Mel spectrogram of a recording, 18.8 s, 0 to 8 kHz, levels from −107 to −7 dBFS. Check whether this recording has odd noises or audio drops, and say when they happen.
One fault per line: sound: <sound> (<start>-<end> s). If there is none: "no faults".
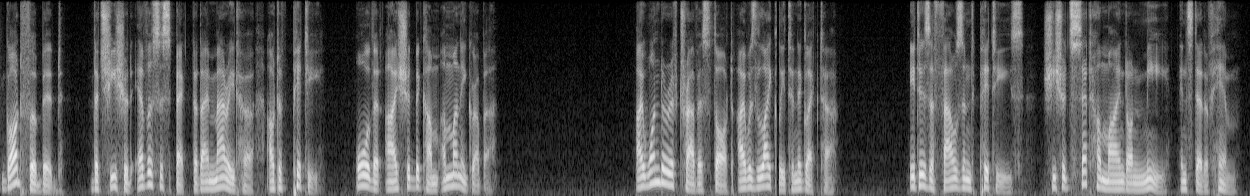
sound: dropout (11.6-11.7 s)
